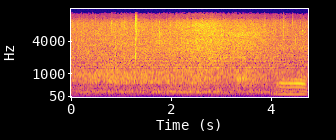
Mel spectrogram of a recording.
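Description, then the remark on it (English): Steady rain falls outdoors among geraniums and roses during a thunderstorm, a dense hiss of drops spread across the whole clip, with a brief low tonal hum rising near the end. “Makes them more nice in the rain.”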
